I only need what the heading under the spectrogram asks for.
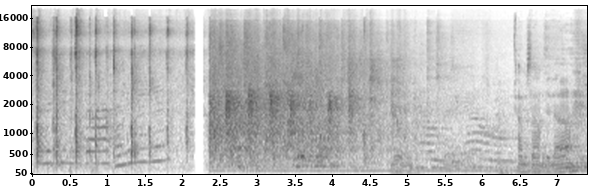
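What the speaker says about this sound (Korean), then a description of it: "영광의 박수를 드립니다." Warm applause from a church congregation during a Sunday service swells and holds for several seconds after a short sung or spoken phrase, then tapers off.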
